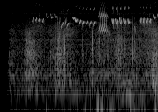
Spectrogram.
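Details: A Japanese accentor in the Daisetsuzan mountains sings a fast, very high, thin jingle of short tinkling notes, with soft rustling and footstep-like thumps underneath.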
